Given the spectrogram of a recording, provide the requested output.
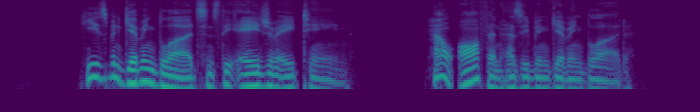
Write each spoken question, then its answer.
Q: How often has he been giving blood?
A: He has been giving blood nearly every week.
